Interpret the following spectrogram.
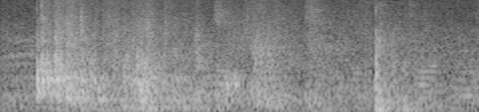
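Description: Bowling ball striking the pins: a sudden loud crash of wooden pins clattering and scattering that dies away over about a second and a half, followed by one more sharp knock near the end.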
